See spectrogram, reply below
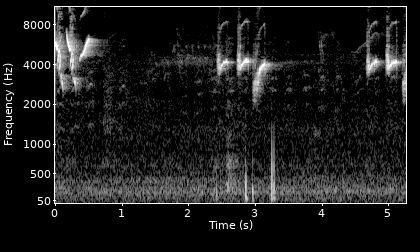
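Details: A double-collared seedeater gives its quick 'luxo' song, high clear whistles sliding down in short rapid phrases separated by silent gaps, with a few low thuds in the middle.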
